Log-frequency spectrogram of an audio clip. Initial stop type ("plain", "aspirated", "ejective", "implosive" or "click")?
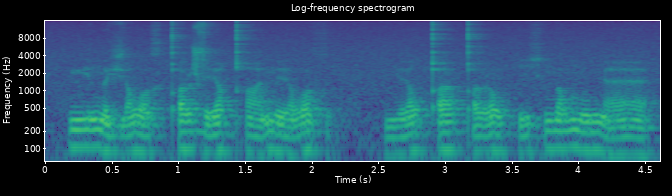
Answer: ejective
